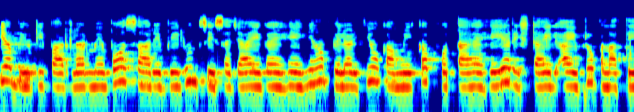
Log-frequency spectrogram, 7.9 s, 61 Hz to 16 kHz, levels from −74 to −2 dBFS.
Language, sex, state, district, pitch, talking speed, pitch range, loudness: Hindi, female, Bihar, Saran, 220 Hz, 175 wpm, 215-245 Hz, -15 LUFS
